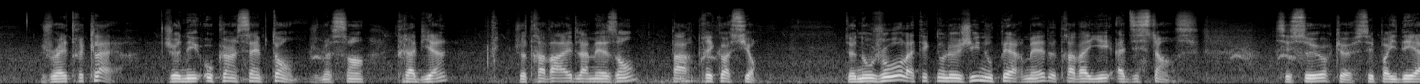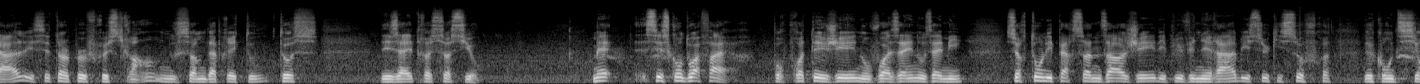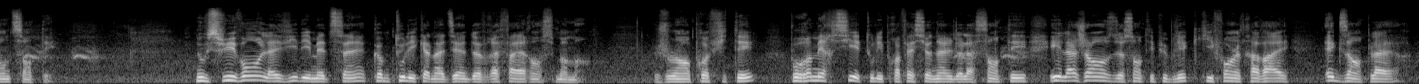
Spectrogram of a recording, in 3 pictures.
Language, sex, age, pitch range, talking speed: French, male, 60-79, 130-155 Hz, 160 wpm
